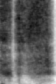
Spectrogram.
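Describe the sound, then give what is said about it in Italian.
A voice imitates an airplane toilet flushing: a short, loud, breathy whoosh of rushing air lasting under a second, then fading abruptly at the end. “È il rumore del cesso degli aerei.”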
